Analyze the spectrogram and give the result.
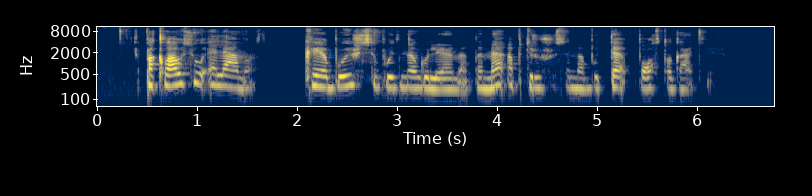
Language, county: Lithuanian, Klaipėda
